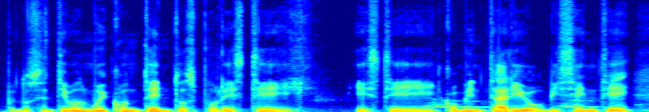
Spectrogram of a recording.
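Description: A man's voice: sits low, fairly even intonation, takes it slowly, vocal fry, slightly rough. A man with a Mexican accent hosting a live faith radio call-in show, speaking in a friendly pastoral way with many fillers. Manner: warm pastoral tone, frequent fillers. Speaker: radio host.

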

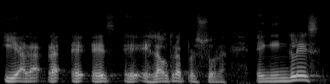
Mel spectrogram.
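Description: Gravelly priest. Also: male voice, fairly high pitch, moderate pace. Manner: animated, acts out little dialogues and repeats phrases for emphasis. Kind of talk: televised sermon talk.

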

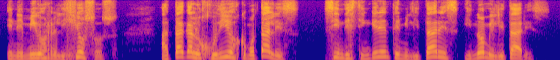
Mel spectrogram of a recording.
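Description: A man reading a news article aloud in a steady, formal way. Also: a little high, no room sound, studio quality. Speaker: article reader.

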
